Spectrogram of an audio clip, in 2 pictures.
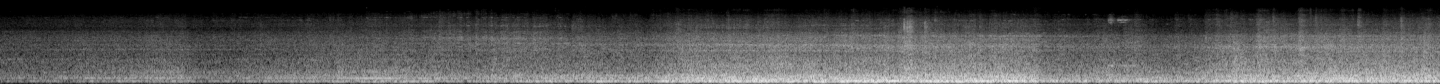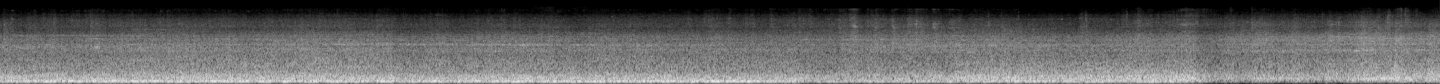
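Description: VR Class Sr1 electric locomotive passing, then a long freight train of box wagons and tank cars rolling by: a steady rumble of wheels with clickety-clack. The sound grows louder over the first several seconds as the train draws near and then holds.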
